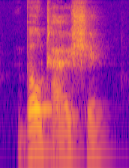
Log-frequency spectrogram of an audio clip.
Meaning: diminutive of boothuis
- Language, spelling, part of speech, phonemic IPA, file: Dutch, boothuisje, noun, /ˈbothœyʃə/, Nl-boothuisje.ogg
